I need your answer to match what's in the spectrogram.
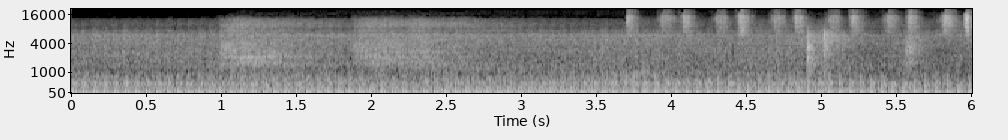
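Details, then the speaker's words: Kawasaki 300 beater ATV, cleaned up and repaired (owner hoped a hole was the issue), idling before test ride: steady, even single-cylinder thump about three and a half beats a second, no misses or hunting; healthy idle. "So this thing seems to be running great, so I'm gonna go ahead and take it for a test run and make sure everything else is doing okay."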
